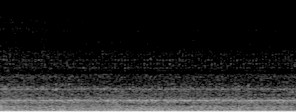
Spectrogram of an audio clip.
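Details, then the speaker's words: Honda EK Civic hatchback after a tune-up and fresh gas, at idle: low, steady idle with a soft even pulse and no knocks; runs smoother and sounds much better than before but still not perfect. "Car is running. Seems to be running a little bit smoother than before. Man, it sounds a whole lot better than it did before."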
